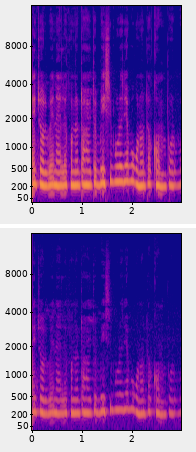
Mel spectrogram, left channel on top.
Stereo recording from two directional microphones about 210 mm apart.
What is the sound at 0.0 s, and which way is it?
A woman's voice, 40° left (ahead or behind).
